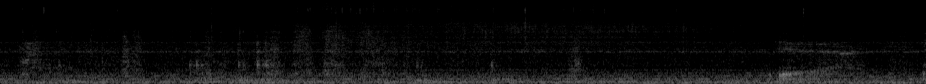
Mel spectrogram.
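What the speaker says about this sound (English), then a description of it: "it's already starting to fry a little bit" Homemade country garlic bread fries in a pan with a soft, steady sizzle that stays faint and even throughout.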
